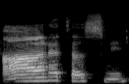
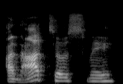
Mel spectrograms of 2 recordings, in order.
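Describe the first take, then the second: First: The second syllable is not stressed. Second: The second syllable is strongly stressed. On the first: The speaker calls it right. "But it's anatosmi" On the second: The speaker calls it wrong. "because we will want to say anatosmi"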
